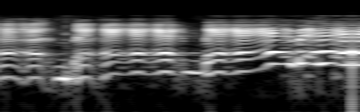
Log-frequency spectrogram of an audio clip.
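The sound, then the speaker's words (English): Sheep bleating in a long, quavering run, two wavering calls back to back with a tremulous, nasal pitch, loud and alone with no talking. “Some sheep came.”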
